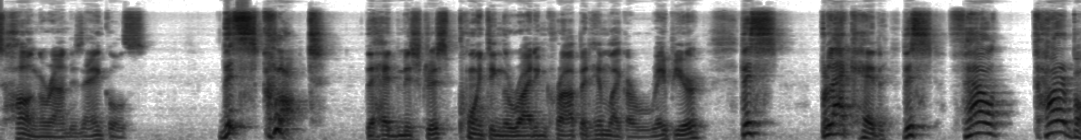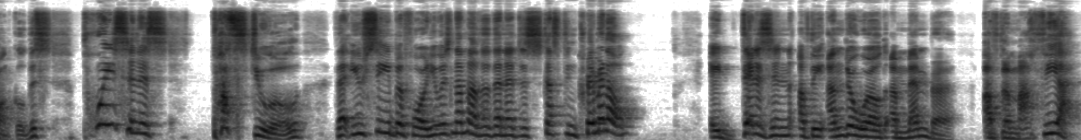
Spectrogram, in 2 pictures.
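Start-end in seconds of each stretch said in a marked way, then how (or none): 2.2-3.3 much higher, louder sneer; contemptuous denunciation. A narrator's reading. Headmistress denounces boy to school. 7.4-21.6 scornful tirade. A narrator's reading. Headmistress denounces boy to school.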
